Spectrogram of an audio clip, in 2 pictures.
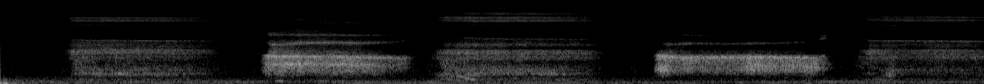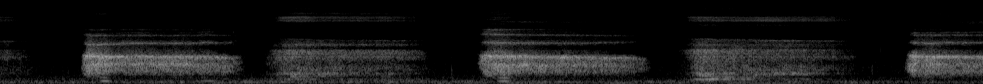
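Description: A woman breathing audibly through a held Pilates chest lift: slow, even breaths that alternate louder and softer, with a louder breath about every four seconds.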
